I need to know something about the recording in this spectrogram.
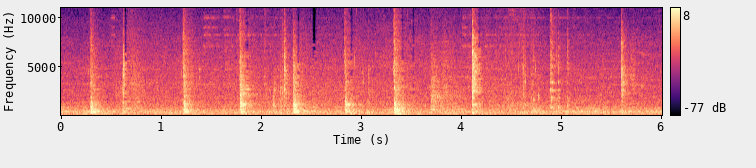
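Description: A ladle stirs and splashes in simmering broth.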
